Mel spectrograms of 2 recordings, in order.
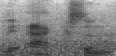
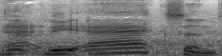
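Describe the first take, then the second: First: The vowels are kept short and clipped. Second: The vowels are drawn out long. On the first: "I would say the accent" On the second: "you say the accent"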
